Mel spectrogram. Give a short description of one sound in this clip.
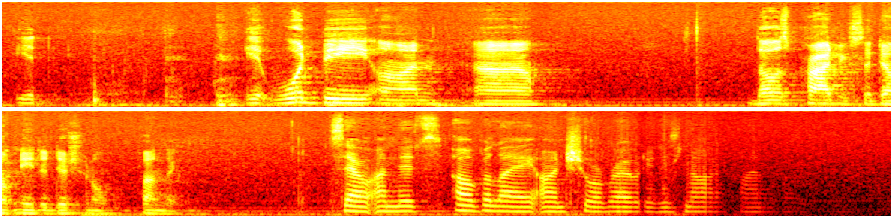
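A man speaks into a microphone in a large room.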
